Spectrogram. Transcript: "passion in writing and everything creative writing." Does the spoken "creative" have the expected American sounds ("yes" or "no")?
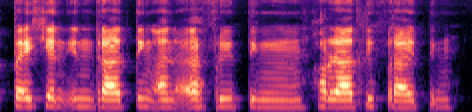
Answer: no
